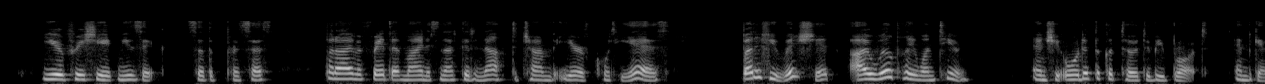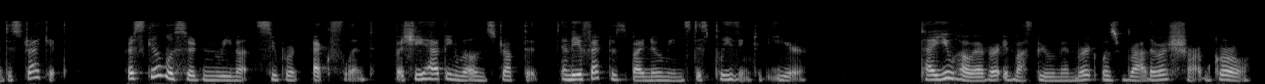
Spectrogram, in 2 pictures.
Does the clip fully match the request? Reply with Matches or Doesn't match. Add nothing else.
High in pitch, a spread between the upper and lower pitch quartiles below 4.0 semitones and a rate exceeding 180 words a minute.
Matches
